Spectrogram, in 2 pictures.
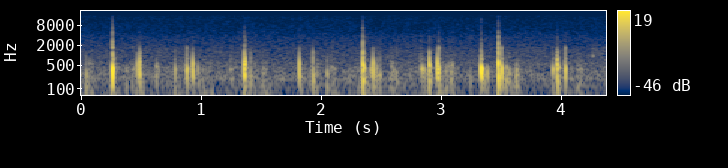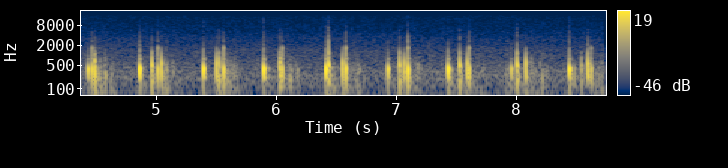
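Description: Fingertips and short nails of both hands rub and scratch directly on the metal mesh grilles of the two small X/Y microphone capsules on a Zoom H4n recorder. The result is a rapid, irregular series of short, dry scratching bursts centered in the low-mid range, with no lingering ring between them.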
